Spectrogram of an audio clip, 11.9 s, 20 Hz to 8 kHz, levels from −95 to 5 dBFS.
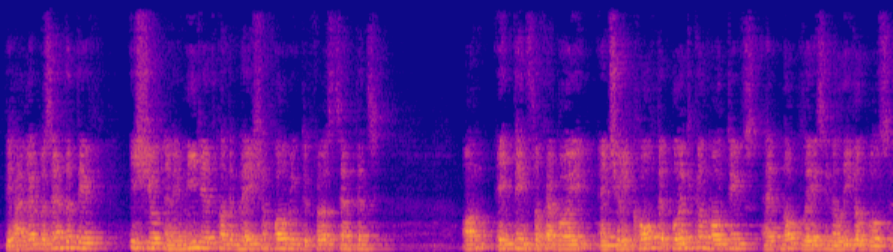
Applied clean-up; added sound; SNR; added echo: none; none; none; reverberation time 0.9 s.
